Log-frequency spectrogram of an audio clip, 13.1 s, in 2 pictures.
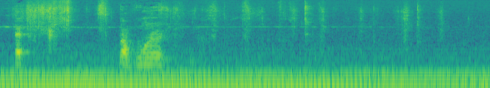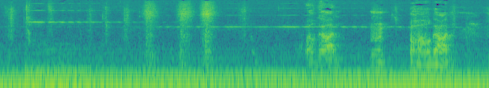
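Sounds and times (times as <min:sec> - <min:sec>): steady low rumble: 0:00.0 - 0:13.0
crisp crunches of chewing onion: 0:00.2 - 0:07.0.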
